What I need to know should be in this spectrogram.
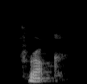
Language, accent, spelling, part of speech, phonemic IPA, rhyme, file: English, Southern England, frock, noun / verb, /fɹɒk/, -ɒk, LL-Q1860 (eng)-frock.wav
- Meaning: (noun) 1. A dress, a piece of clothing, which consists of a skirt and a cover for the upper body 2. An outer garment worn by priests and other clericals; a habit 3. A sailor's jersey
